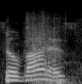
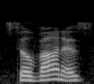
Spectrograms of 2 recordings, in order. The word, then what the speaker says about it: Sylvanas: correctly pronounce sanas svan please read the following words in this order Syndicate syllabus Sylvanas symbol symptom Sylvanas synapsis sympathy Sylvanas if you don't chat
